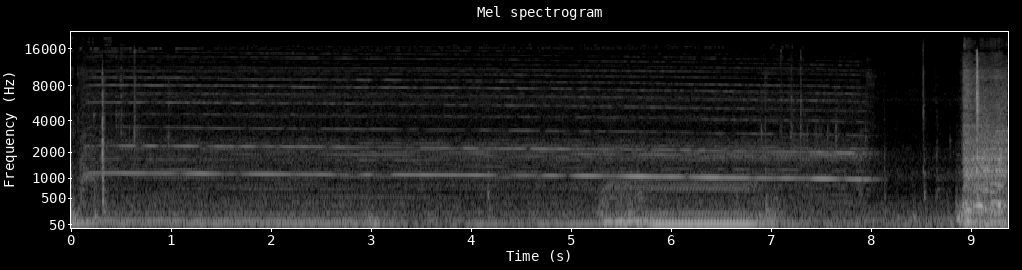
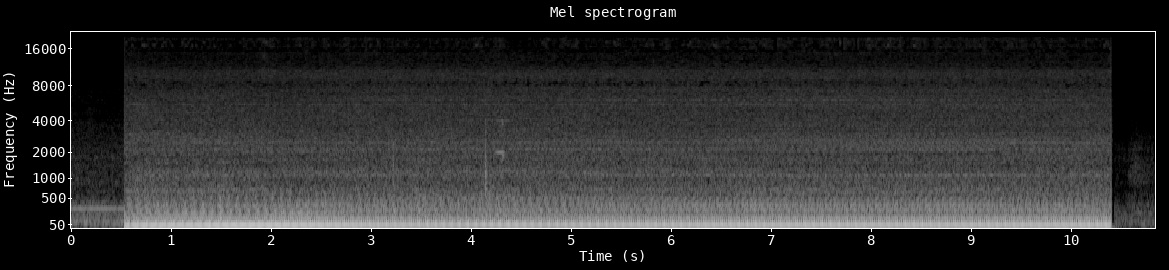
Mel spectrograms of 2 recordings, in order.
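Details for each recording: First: Fiat 500 1.4 16v after replacing coils and spark plugs for cylinder 1–4 misfire codes P0301–P0304, rough running and limp mode: catches cleanly and settles to a smooth, even low idle with no stumble or miss. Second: Fiat 500 1.4 16v petrol idling with a lumpy, uneven rumble and no power, in limp mode. Misfire codes P0301–P0304; coils and spark plugs to be replaced.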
